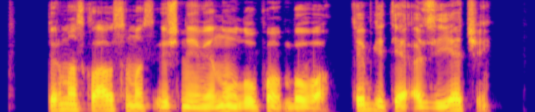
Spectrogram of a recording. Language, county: Lithuanian, Kaunas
